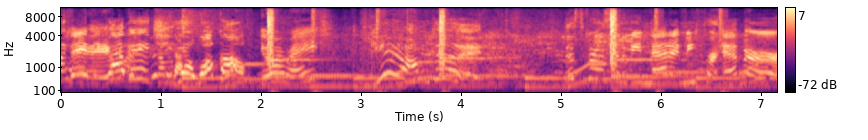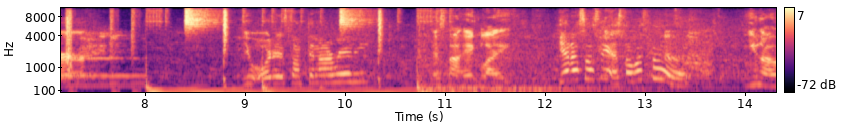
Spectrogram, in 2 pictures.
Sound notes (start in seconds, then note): 1.2 tense hip-hop music; 3.9 people chattering; 8.1 thumping hip-hop music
